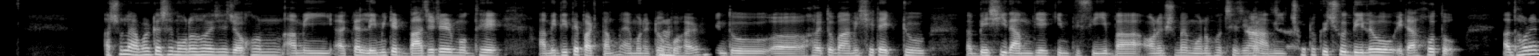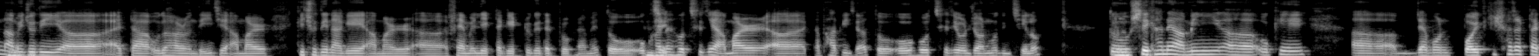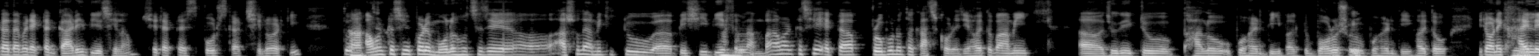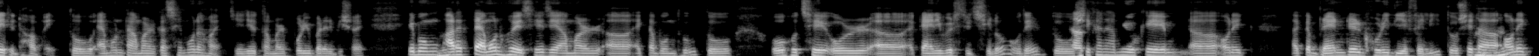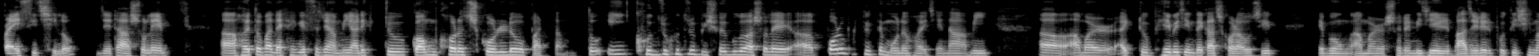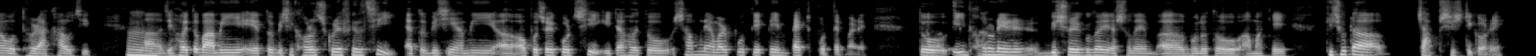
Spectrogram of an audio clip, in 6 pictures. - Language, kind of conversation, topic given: Bengali, advice, উপহার দিতে গিয়ে আপনি কীভাবে নিজেকে অতিরিক্ত খরচে ফেলেন?
- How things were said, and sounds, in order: in English: "limited budget"; in English: "get-together"; in English: "sports car"; in English: "highlighted"; in English: "anniversary"; in English: "brand"; in English: "pricey"; in English: "impact"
